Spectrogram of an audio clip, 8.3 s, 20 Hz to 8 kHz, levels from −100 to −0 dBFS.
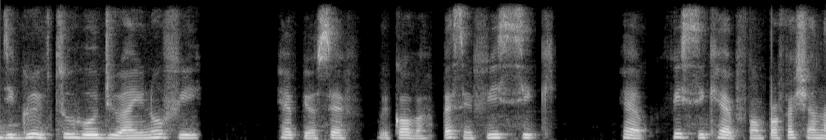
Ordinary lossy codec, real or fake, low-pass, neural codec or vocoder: none; real; none; none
